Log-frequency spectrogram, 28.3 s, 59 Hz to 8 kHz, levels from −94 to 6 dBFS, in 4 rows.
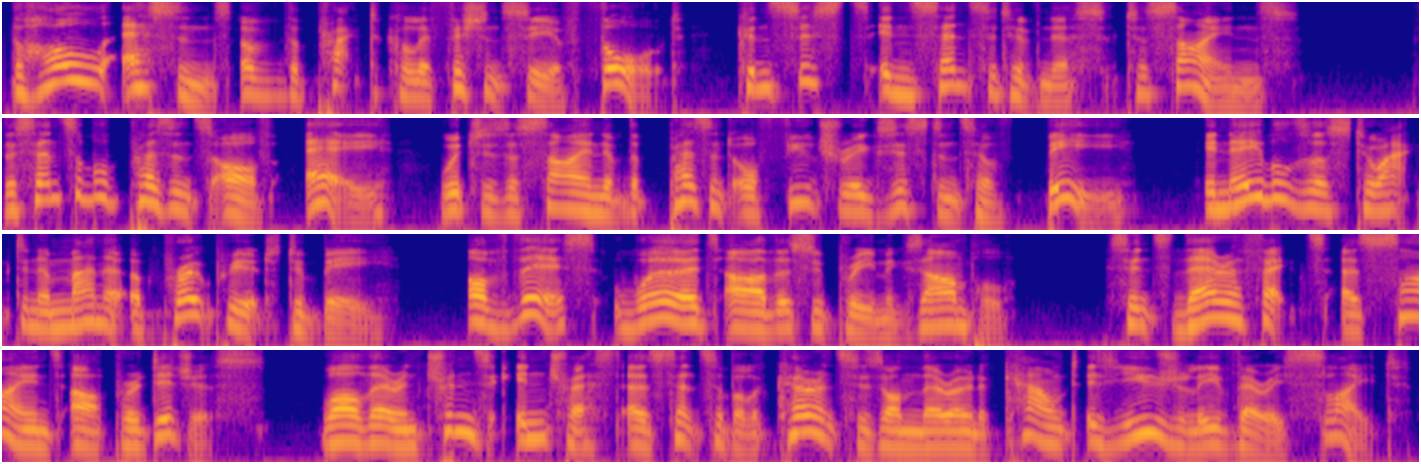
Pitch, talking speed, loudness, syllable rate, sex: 150 Hz, 150 wpm, -21 LUFS, 4.9 syllables/s, male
